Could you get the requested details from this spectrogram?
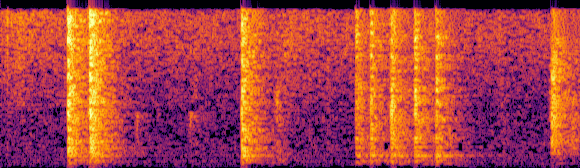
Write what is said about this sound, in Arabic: انا هنا بحمر البصله مع شويه قرفه، شويه حبهان، شويه كاري، فص ثوم. شوح البصله كده كويس.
